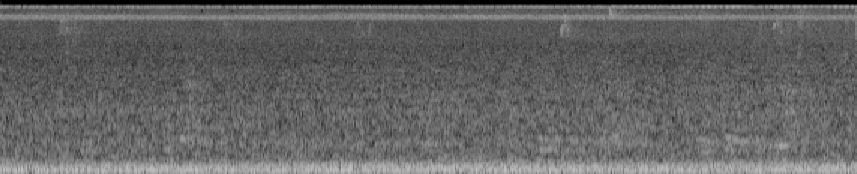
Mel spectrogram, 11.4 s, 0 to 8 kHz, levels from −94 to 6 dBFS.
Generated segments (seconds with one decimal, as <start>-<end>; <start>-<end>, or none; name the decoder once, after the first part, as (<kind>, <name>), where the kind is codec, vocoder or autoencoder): none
